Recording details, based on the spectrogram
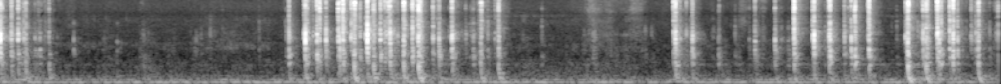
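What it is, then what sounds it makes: Mechanical keyboard with plastic keycaps. Fingertips of both hands type on a compact, RGB-lit mechanical keyboard with white plastic keycaps and a silver case. Bursts of short, crisp clacks with a bright top end come in fast runs, with a quieter, sparser stretch in the middle. A steady low hum sits underneath throughout.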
